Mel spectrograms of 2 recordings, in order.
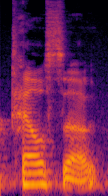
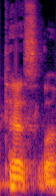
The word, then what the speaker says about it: Tesla: I went back to the past and before telsa is that how you say it Tilson Tesla Tesla and I've been a Tesla before that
